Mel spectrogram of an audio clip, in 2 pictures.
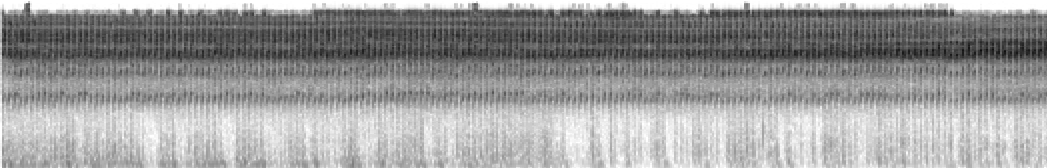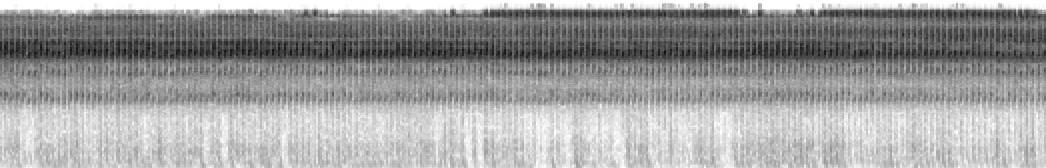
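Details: Mecopoda elongata, a bush cricket, chirping loudly and continuously close by, a dense rapid buzzing pulse train of about four pulses a second, steady throughout with no other sounds.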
